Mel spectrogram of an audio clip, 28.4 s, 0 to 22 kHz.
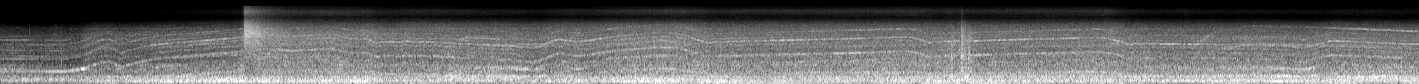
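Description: Noisy whine of the Voith DIWA 864.3 automatic gearbox of a MAN Lion's Classic city bus, heard inside the cabin over the hum of its MAN E2876 CNG engine. The whine climbs in pitch as the bus picks up speed and drops back several times with gear changes and slowing. There is a short burst of hiss about five seconds in.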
